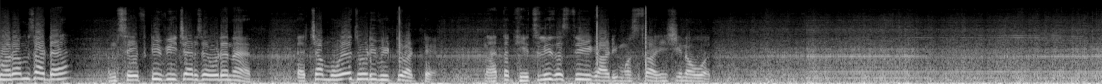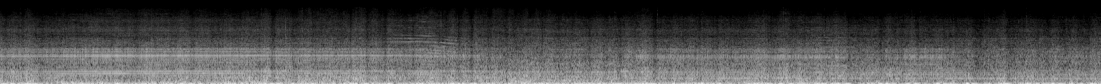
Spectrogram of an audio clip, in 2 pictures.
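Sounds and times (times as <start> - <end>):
wind and road rumble: 0.0 - 22.0
motorcycle engine running: 7.1 - 22.0.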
